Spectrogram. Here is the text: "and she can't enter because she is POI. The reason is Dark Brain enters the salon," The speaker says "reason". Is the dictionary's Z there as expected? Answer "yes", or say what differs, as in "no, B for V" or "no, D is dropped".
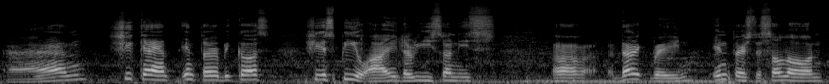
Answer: no, S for Z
